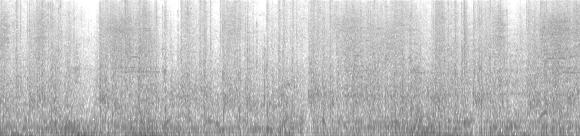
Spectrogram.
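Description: Game spell effects crackle and boom in a dense, steady battle din.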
